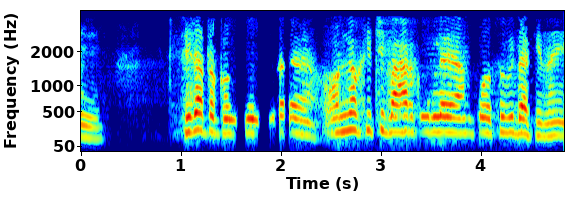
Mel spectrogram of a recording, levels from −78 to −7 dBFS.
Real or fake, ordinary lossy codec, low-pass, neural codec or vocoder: fake; AAC, 16 kbps; 3.6 kHz; codec, 16 kHz, 8 kbps, FreqCodec, smaller model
